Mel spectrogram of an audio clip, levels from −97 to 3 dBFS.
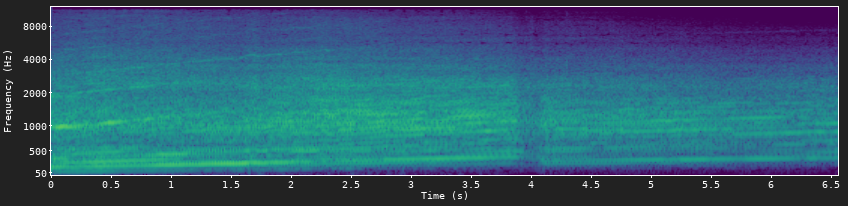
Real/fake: real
